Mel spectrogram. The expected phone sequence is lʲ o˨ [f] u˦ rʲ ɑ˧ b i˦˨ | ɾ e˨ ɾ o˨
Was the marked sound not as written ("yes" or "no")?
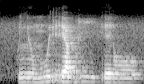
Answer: yes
